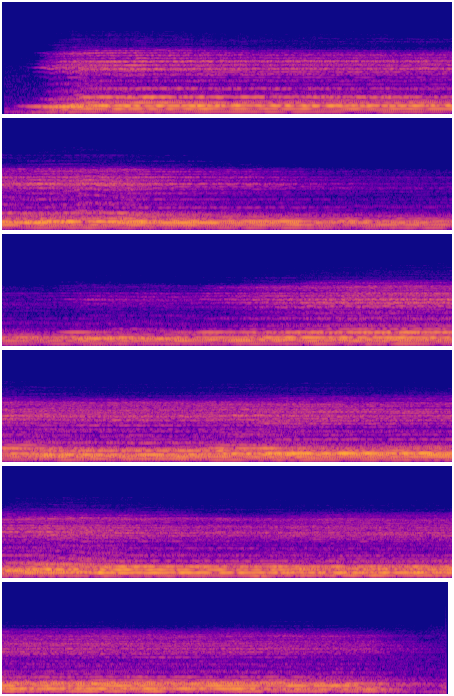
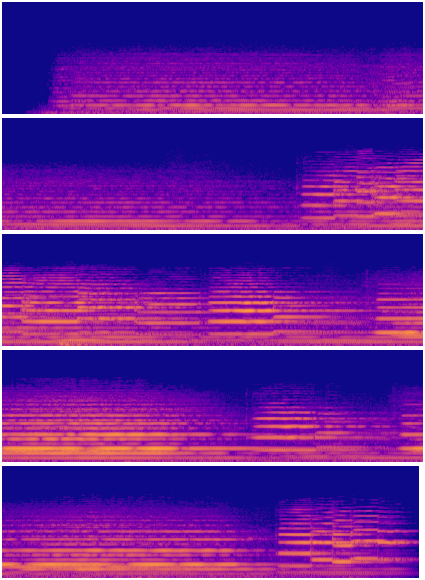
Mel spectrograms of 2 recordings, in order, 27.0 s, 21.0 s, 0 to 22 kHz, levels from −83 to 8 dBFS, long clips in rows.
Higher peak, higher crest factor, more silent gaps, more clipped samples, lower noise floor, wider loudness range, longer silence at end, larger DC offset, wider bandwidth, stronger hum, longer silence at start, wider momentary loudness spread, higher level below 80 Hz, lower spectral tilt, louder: about the same, -6 dBFS vs -6 dBFS; about the same, 14 dB vs 18 dB; neither; neither; second, -41 dBFS vs -53 dBFS; second, 7 LU vs 16 LU; about the same, 0 s vs 0 s; neither; second, 4.3 kHz vs 6.8 kHz; neither; second, 0.25 s vs 0.55 s; second, 9 LU vs 21 LU; second, -58 dBFS vs -48 dBFS; first, -9.5 dB/octave vs -6.5 dB/octave; about the same, -21 LUFS vs -21 LUFS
